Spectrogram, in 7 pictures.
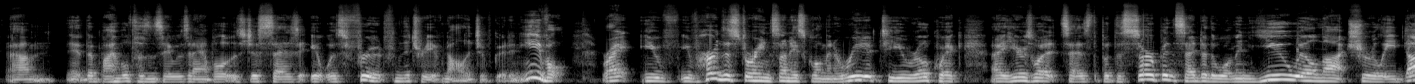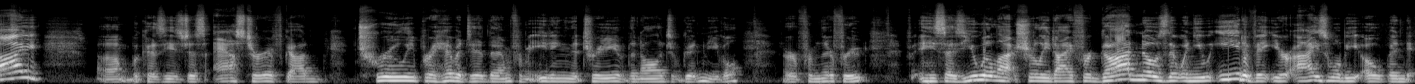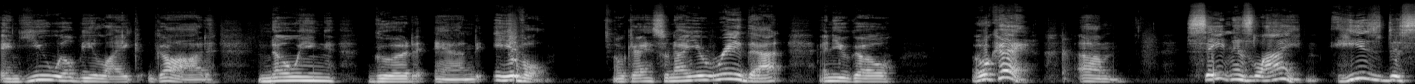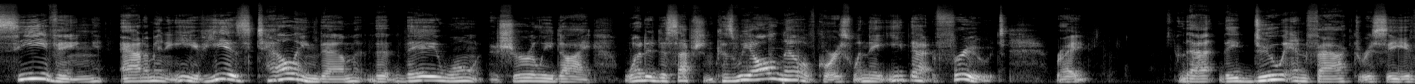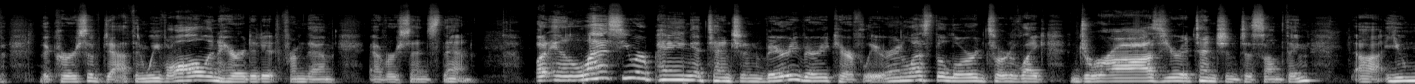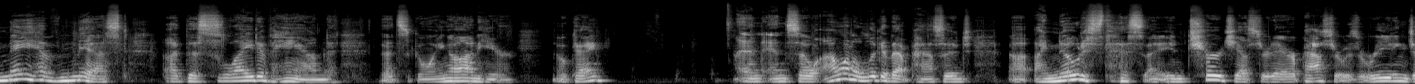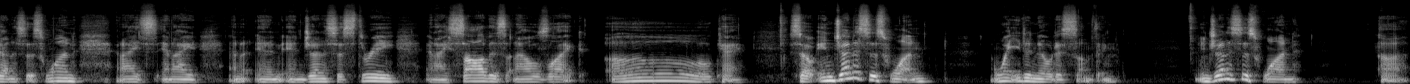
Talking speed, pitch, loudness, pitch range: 165 wpm, 145 Hz, -17 LUFS, 130-175 Hz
